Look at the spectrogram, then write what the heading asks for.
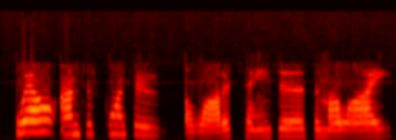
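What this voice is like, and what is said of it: Louisiana regional accent. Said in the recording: “love your accent, by the way. It's so great.”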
